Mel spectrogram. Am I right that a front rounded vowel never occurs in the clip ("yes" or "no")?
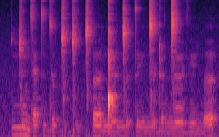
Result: no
